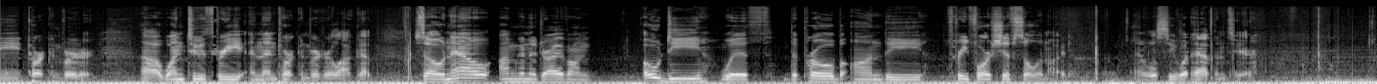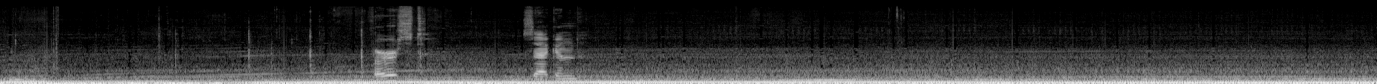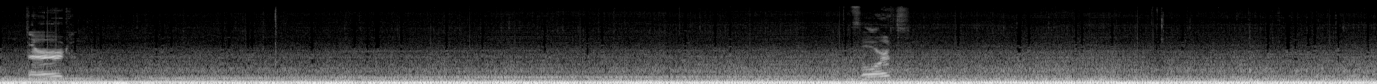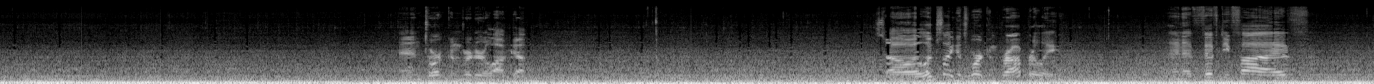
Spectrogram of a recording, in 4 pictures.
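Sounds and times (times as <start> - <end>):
car engine accelerating: 0.0 - 55.0
road noise: 0.0 - 55.0.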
